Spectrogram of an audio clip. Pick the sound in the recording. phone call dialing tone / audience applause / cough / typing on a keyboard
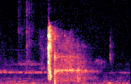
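typing on a keyboard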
